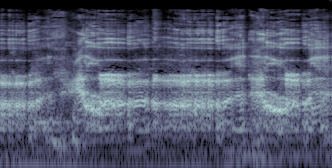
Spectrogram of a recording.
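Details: Aruba howler monkey calling in hoarse, rasping roars, sustained grunting bursts that rise and fall in loudness roughly once or twice a second, throaty and belch-like throughout.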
